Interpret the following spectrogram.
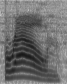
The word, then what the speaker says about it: Brown: to a te that's EMT Brown rhymes with clown which I'm beginning to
